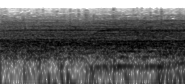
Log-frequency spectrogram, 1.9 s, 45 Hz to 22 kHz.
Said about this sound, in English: And it's 61-49, Wyoming, and the crowd coming alive once again here in Laramie.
